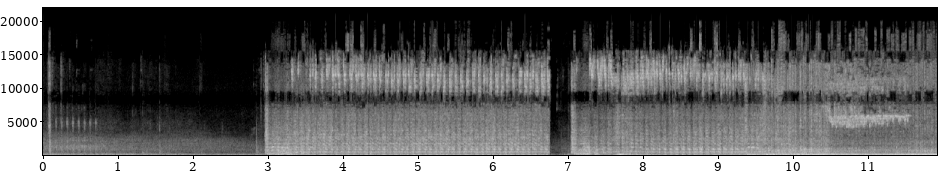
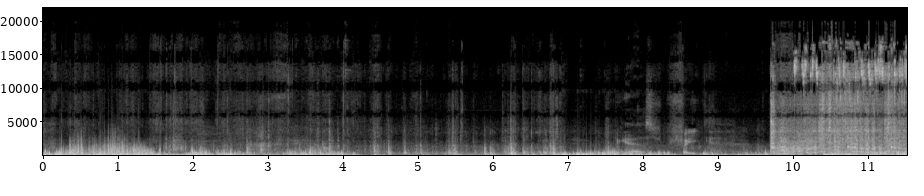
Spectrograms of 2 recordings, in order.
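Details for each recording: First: 1984 Corvette C4 V8 with a Holley 1460 carburetor, cold, choke on, while setting ignition timing at zero: runs with an uneven, choppy beat about three per second; running rough. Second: 1984 Corvette C4 V8, Holley 1460 carburetor rejetted from 66 to 44 jets, restarted on a cold day: deep burble, a little lumpy while still cold; healthy overall, needs retuning after the jet change.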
